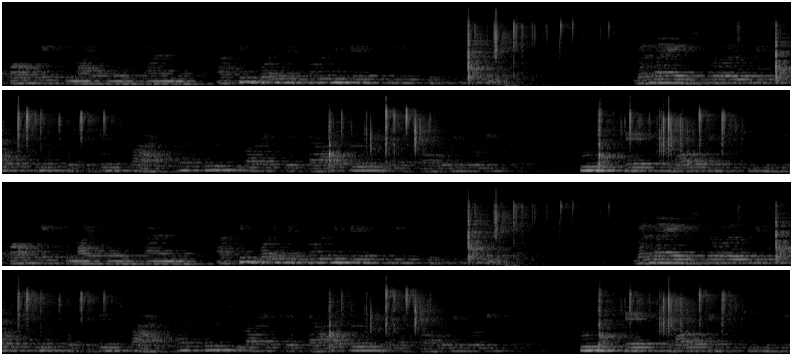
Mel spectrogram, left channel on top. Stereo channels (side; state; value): both; normal; correlation 0.90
